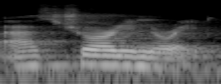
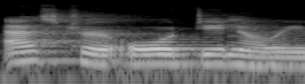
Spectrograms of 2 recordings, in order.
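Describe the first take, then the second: First: The 'extra' part is said quickly and reduced. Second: The 'extra' part is said fully and separately. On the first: The speaker calls it right. "mà mình đọc là extraordinary" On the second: The speaker calls it wrong. "mình không đọc hẳn là extraordinary"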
